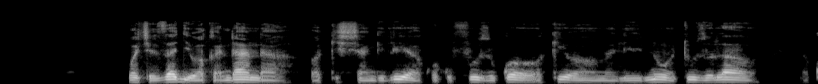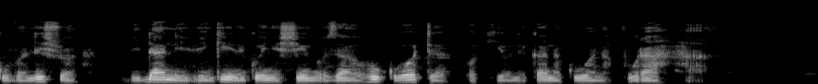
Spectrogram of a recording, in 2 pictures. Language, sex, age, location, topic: Swahili, male, 25-35, Mombasa, government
